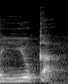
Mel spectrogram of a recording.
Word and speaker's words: Yoka: Je vous mets en supplément le prénom Yoka, qui en lingala se prononce Yoka, qui veut dire écoute.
